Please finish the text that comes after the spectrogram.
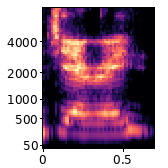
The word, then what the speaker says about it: Geri: I'm Geri, it's hard G.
